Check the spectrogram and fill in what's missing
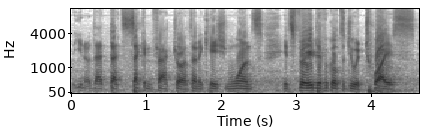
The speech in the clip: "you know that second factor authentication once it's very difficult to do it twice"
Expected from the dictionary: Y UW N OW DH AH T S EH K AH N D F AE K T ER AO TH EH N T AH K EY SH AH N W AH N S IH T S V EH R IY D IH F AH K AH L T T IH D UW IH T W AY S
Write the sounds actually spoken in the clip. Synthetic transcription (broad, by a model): Y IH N OW DH AH T S EH K N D F AE K T ER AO TH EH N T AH K EY SH N W AH N S IH T S V EH R IY D IH F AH K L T T IH D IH IH T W AY S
